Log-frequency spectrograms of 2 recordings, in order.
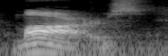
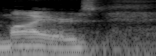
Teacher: And my mom and dad thought they were telling them to go literally to the planet Mars rather than Myers, just because they monophthongized that diphthong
